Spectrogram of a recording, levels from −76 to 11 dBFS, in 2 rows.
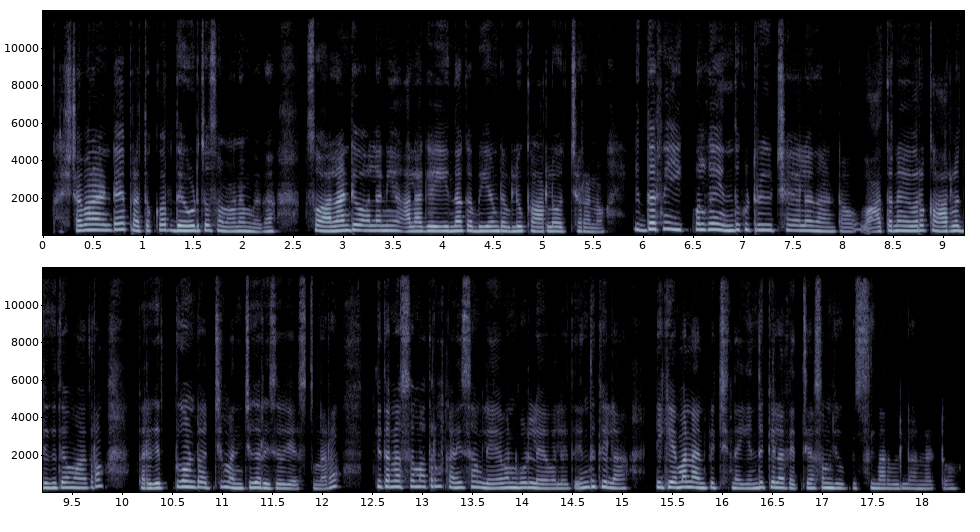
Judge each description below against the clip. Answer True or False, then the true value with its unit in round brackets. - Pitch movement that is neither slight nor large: True (3.1 semitones)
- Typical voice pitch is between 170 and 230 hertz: False (255 Hz)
